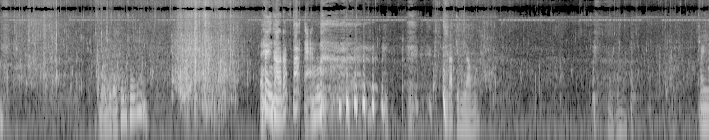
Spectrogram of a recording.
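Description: Muddy water splashes and sloshes as hands dig in it.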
